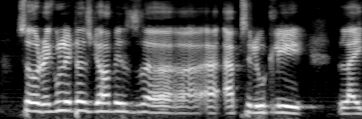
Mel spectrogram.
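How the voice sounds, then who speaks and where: A man speaks with an Indian accent and lively intonation. The background is quiet. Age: 60s. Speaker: panelist. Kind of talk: panel discussion. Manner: halting.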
